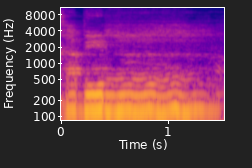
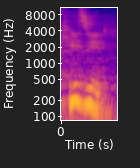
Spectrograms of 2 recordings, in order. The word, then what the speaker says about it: খাদির: আসলে মূসা, তোমার চেয়েও বেশি ইলম আছে আমার এক বান্দা, তার নাম হযরতে খাদির। সুবহানাল্লাহ। আপনার নামটা ভুল বলেন খিজির, আসলে উচ্চারণটা কি? খাদির।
